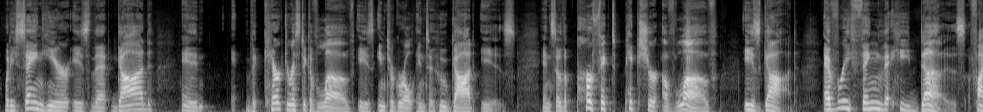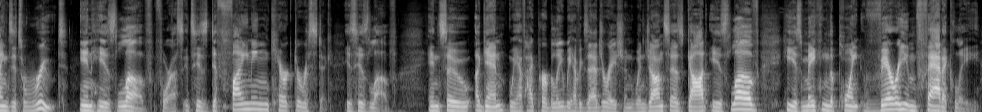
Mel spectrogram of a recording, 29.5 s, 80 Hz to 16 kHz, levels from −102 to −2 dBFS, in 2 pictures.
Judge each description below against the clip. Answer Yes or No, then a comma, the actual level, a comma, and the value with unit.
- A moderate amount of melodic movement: Yes, average, 4.6 semitones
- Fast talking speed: No, average, 140 wpm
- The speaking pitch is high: No, medium, 140 Hz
